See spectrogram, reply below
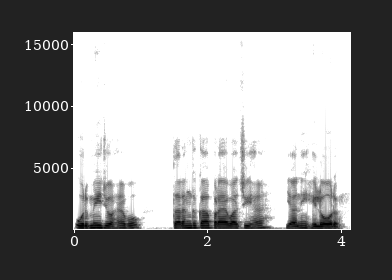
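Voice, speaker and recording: Flat, methodical male Hindi tutor. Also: fairly high pitch, measured pace. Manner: methodical, reads options aloud and eliminates them one by one. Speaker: exam-prep teacher. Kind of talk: explaining a Hindi test paper. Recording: dull lo-fi recording.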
